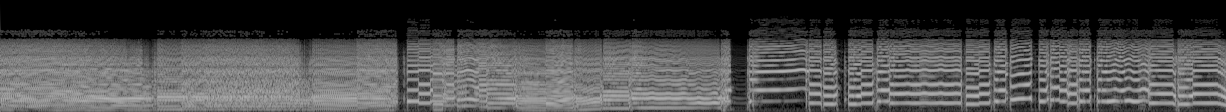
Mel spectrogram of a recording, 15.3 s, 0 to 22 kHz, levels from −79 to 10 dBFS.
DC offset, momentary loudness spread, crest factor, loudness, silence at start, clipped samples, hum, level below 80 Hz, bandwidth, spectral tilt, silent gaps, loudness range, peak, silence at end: under 0.1%; 3 LU; 14 dB; -17 LUFS; 0 s; under 0.1%; none; -50 dBFS; 11 kHz; -4.5 dB/octave; none; 1 LU; -4 dBFS; 0 s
